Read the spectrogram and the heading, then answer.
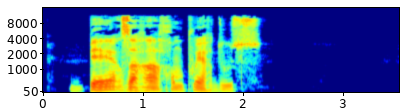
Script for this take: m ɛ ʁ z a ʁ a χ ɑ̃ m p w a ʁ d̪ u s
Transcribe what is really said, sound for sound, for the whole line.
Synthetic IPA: b ɛ ʁ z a ʁ a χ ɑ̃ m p w ɛ ʁ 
